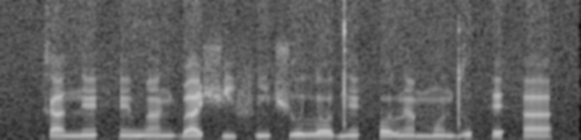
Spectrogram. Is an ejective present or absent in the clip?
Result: absent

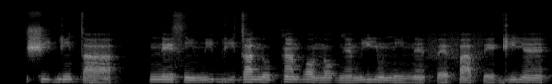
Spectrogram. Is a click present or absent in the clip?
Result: absent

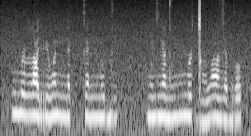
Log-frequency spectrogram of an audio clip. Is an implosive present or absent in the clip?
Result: absent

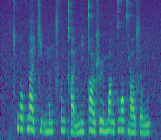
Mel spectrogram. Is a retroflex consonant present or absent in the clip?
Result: present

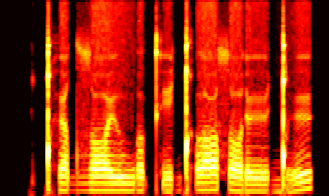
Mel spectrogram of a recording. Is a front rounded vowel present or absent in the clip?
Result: present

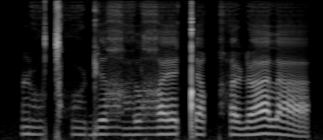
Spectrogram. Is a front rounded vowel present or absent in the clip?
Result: absent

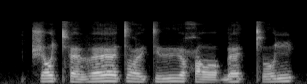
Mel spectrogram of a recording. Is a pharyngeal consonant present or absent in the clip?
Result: present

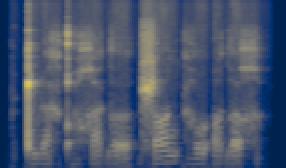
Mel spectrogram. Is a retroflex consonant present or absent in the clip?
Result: present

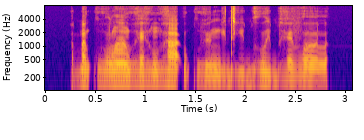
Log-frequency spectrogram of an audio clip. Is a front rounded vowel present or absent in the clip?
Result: present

